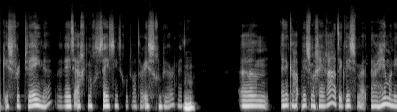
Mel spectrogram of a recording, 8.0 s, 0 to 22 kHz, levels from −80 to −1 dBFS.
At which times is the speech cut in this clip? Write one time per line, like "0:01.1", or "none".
none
